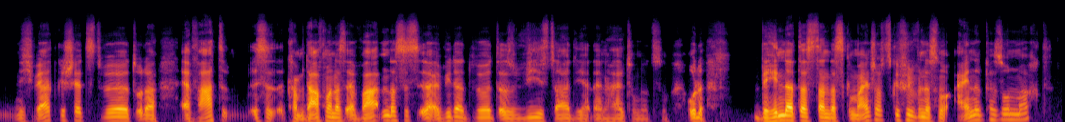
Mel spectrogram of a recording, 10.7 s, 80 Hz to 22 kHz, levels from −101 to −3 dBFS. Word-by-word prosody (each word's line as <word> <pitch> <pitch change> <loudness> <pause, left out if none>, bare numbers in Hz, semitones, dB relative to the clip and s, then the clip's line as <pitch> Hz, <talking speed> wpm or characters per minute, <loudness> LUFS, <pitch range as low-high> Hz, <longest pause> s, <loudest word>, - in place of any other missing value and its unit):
nicht 85 -1 -11
wertgeschätzt - - -2
wird 105 0 +2
oder 85 -2 0 0.2
erwartet - - +1 0.2
ist - - -4 0.2
kann 80 - -3
darf 85 +5 +6
man 110 - +4
das 100 - +1
erwarten, 90 +9 +3
dass 120 -1 0
es, 120 - -3
äh, - - 0
erwidert 95 -4 -1
wird? 100 0 -2
Also, 85 -1 -3
wie 100 +1 -3
ist 95 -2 -7
da 90 - -1
die 85 +1 -12
deine 85 -1 -10
Haltung 85 -1 -9
dazu? 80 0 -19 0.2
Oder - - +1 0.5
behindert 115 +6 +6
das 105 -3 +4
dann 100 - +4
das 95 - 0
Gemeinschaftsgefühl, 125 +6 -2
wenn 105 - 0
das 95 - -2
nur - - -2
eine 130 +3 0
Person 140 +1 -5
macht? 145 +3 -9
100 Hz, 205 wpm, -25 LUFS, 85-120 Hz, 0.5 s, darf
